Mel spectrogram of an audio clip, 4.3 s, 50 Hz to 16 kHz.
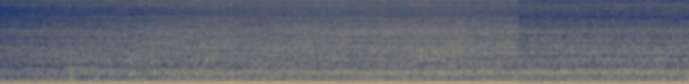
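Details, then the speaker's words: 1998 Ford Mustang with X-pipes, first run after sitting ten years, warming up from cold, gauges showing good pressure and battery: smooth, even low idle, no misses, knocks or ticks; normal warm-up idle. "yeah it's running starting to heat up i can smell it"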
